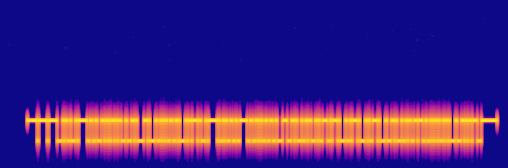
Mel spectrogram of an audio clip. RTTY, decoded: INFANTERIE-DIVISION ABGEGEBEN WURDEN.

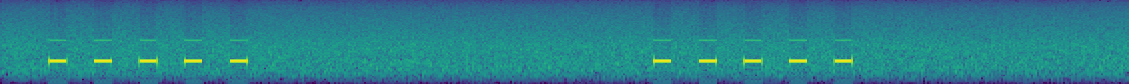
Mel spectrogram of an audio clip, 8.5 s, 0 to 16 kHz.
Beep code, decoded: 5 short

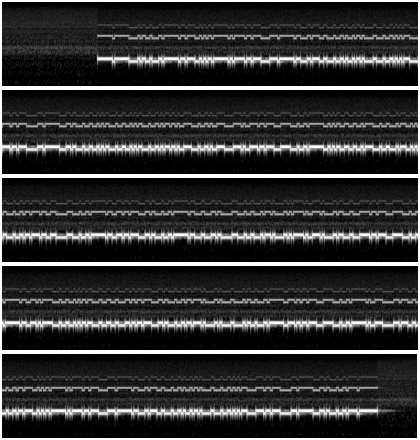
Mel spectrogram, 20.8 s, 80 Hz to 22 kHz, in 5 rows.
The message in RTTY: 4X9AU DE YO5N R R FB BOB. RIG HR 25 W, ANT HEXBEAM. WX RAIN, 33 C. BTU 4X9AU DE YO5N K

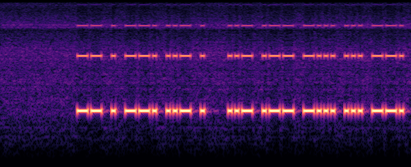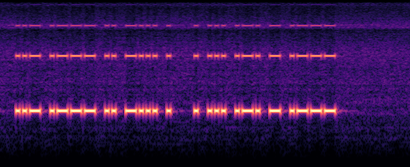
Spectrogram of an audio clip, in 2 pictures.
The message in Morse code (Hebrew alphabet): מוגטו טצבשג טעיבו ושרתע

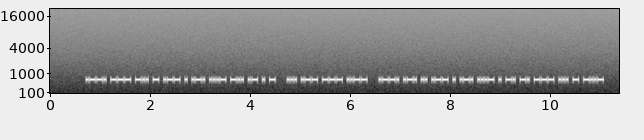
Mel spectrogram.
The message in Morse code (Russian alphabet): ПОДТВЕРЖДАЕТ СВОЮ ПРИВЕРЖЕННОСТЬ

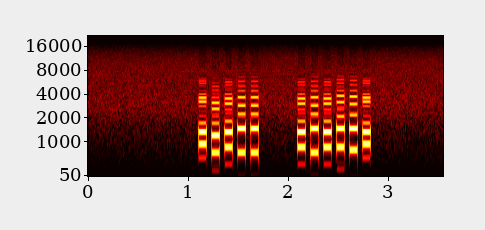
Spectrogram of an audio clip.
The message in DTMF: 01833 838960

